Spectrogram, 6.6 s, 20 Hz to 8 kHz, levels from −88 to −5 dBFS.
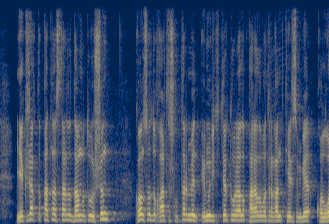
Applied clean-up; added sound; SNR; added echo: neural mask model Resemble Enhance denoiser.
